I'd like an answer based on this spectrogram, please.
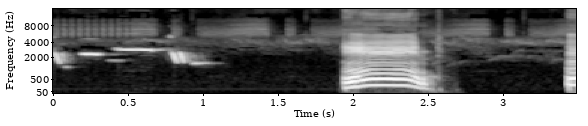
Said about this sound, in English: The next day, the grasshoppers were singing and dancing in the sun.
